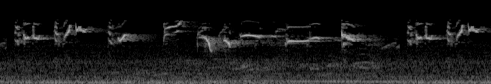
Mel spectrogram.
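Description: An Oriental magpie-robin sings a varied run of sweet whistles, slurred notes and scratchy chatter, high and rapid with brief pauses between phrases.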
